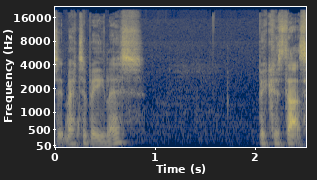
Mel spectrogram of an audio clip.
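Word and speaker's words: Metebelis: I'm not going to dwell on why nobody told Matt Smith to pronounce it metabelis because that's how you say it. It's not metabolis.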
